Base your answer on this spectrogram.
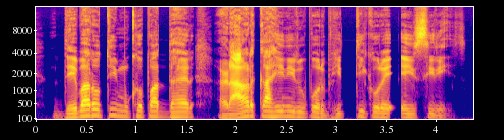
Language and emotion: Bengali, neutral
